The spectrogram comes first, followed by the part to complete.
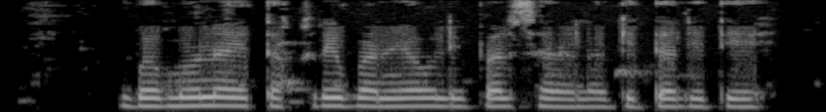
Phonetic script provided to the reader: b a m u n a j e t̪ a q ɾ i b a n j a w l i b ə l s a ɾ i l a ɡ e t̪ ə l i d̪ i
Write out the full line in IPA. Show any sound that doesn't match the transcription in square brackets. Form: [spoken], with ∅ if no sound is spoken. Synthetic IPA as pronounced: b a m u n a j e t̪ a q ɾ i b a n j a w l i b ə l s a ɾ [a] l a ɡ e [d̪] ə l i d̪ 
